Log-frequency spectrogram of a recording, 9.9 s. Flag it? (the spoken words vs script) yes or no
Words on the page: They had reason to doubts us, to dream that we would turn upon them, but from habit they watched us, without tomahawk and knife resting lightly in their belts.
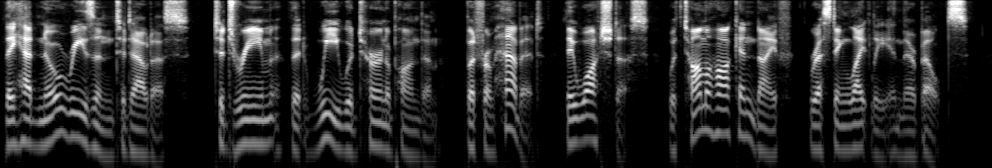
yes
